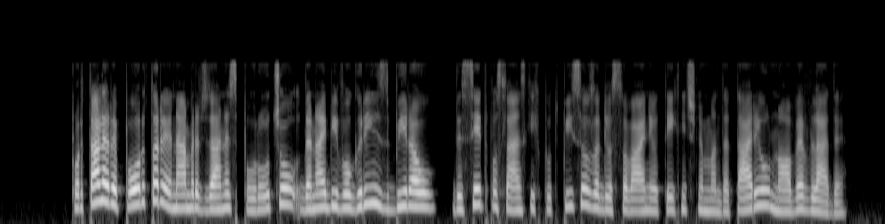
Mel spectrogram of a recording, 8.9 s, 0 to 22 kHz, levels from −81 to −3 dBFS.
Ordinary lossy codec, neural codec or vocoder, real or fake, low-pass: none; codec, 16 kHz, 2 kbps, FunCodec, trained on LibriTTS, 25 frames a second; fake; none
